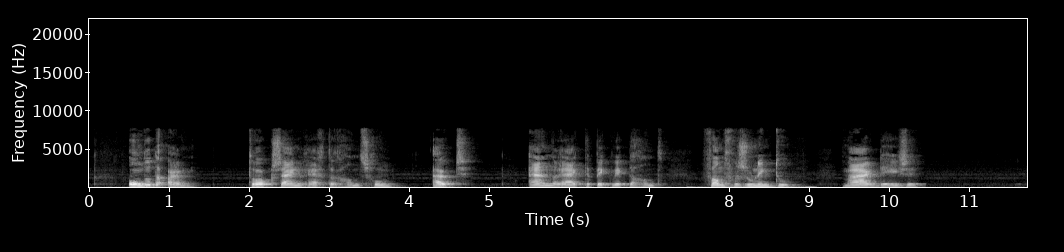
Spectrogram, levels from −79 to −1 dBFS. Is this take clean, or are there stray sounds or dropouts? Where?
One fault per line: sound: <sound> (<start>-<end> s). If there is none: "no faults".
no faults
